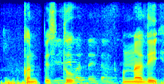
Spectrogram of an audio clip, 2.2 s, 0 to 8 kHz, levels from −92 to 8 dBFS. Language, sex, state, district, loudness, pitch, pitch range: Telugu, male, Andhra Pradesh, Sri Satya Sai, -20 LUFS, 130 Hz, 125-150 Hz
